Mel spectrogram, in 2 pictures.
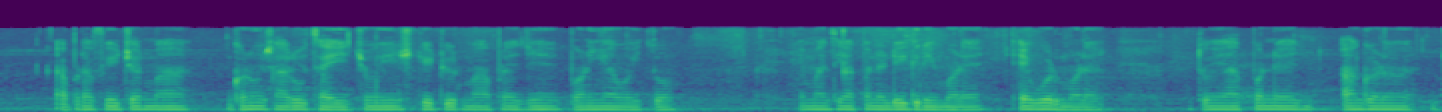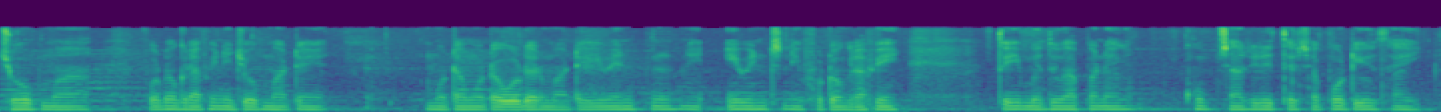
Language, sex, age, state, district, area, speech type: Gujarati, male, 18-30, Gujarat, Amreli, rural, spontaneous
